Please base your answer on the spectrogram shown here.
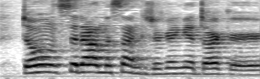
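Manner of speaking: normal talking voice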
